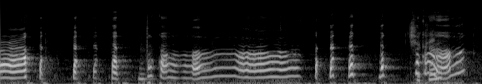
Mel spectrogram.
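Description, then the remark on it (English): A person imitates a clucking chicken, with quick choppy clucks that stretch into a drawn-out warbling bawk, then more rapid clucks and a rising squawk at the end. “my little chicken sound effect, it's the lead-in for a Cathi story”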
